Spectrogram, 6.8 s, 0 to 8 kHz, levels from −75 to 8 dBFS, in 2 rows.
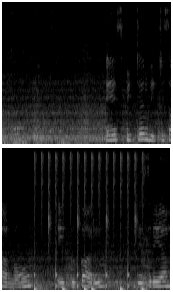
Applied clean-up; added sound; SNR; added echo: none; Drum kit; -4 dB; reverberation time 0.3 s.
